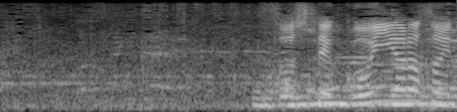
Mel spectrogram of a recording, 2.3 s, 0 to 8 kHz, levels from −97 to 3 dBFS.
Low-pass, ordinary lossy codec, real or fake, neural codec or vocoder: 7.2 kHz; none; real; none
